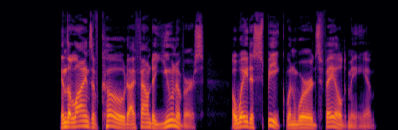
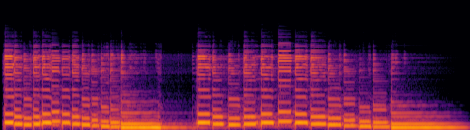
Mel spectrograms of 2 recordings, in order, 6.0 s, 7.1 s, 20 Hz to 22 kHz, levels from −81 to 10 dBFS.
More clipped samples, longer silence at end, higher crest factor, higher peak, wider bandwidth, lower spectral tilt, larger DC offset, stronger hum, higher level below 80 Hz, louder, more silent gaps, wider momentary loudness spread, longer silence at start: neither; first, 0.4 s vs 0 s; about the same, 16 dB vs 14 dB; about the same, -2 dBFS vs 0 dBFS; first, 15 kHz vs 6 kHz; second, -5.5 dB/octave vs -8 dB/octave; neither; neither; second, -54 dBFS vs -48 dBFS; second, -17 LUFS vs -14 LUFS; neither; first, 14 LU vs 5 LU; first, 0.9 s vs 0.05 s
